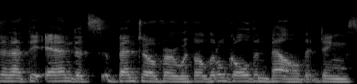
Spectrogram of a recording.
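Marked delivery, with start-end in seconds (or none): none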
